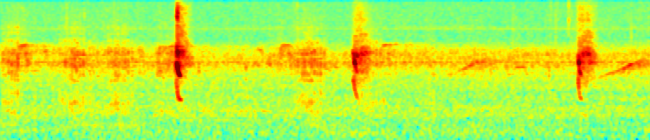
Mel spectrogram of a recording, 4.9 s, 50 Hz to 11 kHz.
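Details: Juvenile bird arriving on 19 July 2013 gives three sharp, dry clacks about one and a half seconds apart, over a steady hiss.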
